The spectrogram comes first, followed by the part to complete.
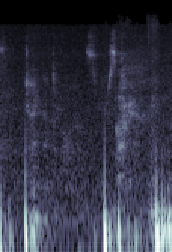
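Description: Near silence in a large hall: a few faint, brief low thumps and soft murmured voices.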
